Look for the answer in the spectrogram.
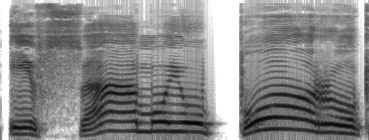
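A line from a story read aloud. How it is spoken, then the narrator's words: Shouted. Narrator (Russian): крикнул лютик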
